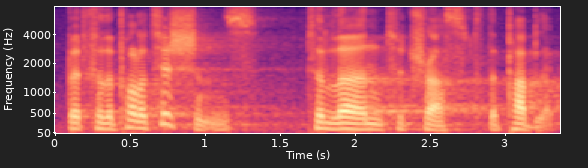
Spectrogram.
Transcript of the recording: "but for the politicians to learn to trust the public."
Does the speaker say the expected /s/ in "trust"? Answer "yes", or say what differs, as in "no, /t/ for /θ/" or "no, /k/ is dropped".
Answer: yes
